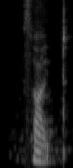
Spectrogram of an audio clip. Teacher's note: từ này kết thúc bằng âm T là một phụ âm vô thanh. Các bạn chú ý bật rõ ràng nhé.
